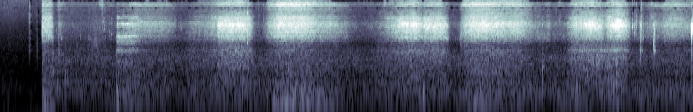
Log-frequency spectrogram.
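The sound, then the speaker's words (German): An animal snorts and huffs heavily while sitting, a series of about six breathy, hissing exhalations in an uneven rhythm, each lasting under a second, with no talking. “Schnaufen beim Sitzen.”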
